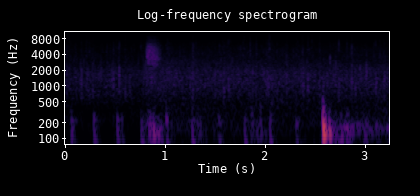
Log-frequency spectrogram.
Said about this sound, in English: Okay, I think that's all we have time for, unfortunately, but let's give Dr. Hyde another big round of applause.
